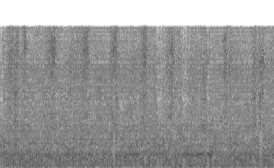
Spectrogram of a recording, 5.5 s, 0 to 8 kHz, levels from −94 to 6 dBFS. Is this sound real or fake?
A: fake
